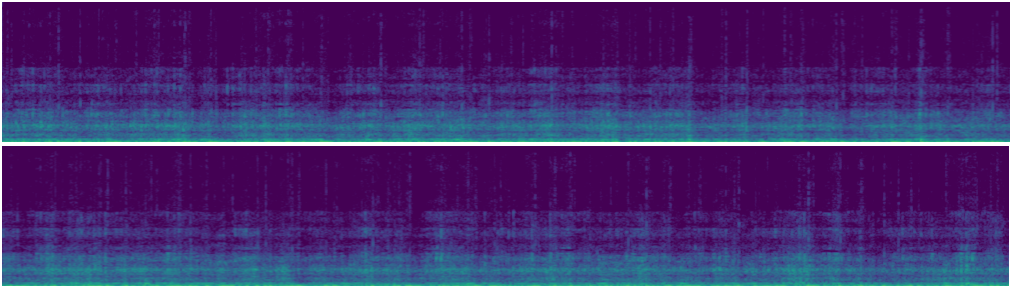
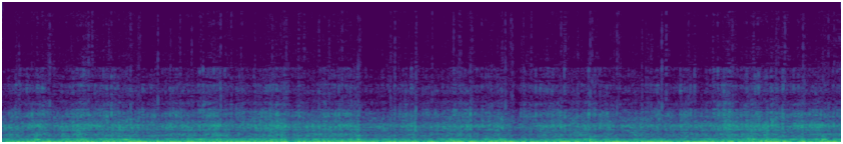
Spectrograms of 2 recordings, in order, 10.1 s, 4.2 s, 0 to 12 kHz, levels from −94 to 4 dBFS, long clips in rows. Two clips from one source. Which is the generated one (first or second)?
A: first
